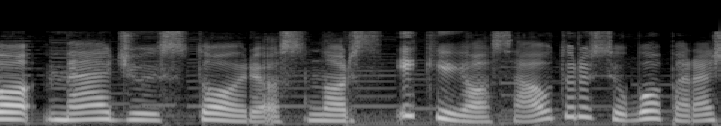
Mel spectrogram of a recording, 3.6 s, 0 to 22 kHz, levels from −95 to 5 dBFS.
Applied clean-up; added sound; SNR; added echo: none; none; none; none.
